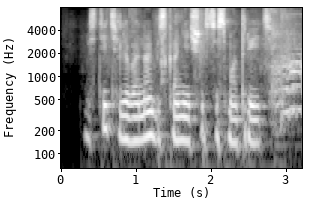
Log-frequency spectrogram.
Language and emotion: Russian, neutral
